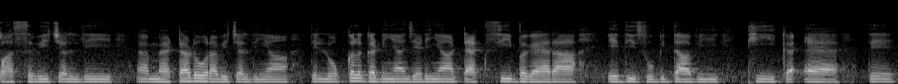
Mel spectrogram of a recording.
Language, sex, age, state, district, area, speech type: Dogri, male, 30-45, Jammu and Kashmir, Reasi, rural, spontaneous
